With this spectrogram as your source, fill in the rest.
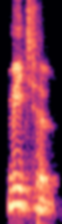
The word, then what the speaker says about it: Michel: Hasta más tarde no hay problema, dice el hermano Michel, o no sé si se pronuncia Michael. Mitchell, como Platini.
